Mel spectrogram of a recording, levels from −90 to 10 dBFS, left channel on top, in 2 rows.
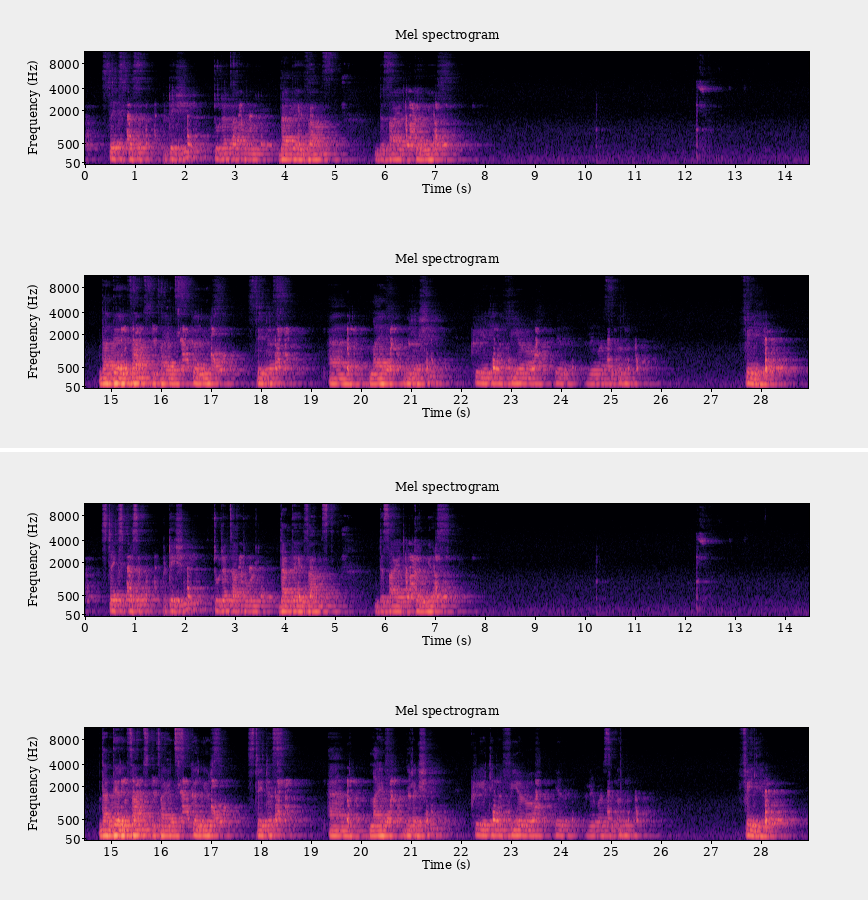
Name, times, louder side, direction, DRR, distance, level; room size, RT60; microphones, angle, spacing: voice 1, 0.5-1.1 1.6-2.1 2.6-3.4 3.9-4.7 5.8-7.0 14.8-17.0 17.9-18.3 19.3-19.8 20.2-20.5 20.8-21.5 22.2-23.5 23.9-24.2 24.5-25.4 27.6-28.1, right 1 dB, 45° right, 0 dB, 7.3 m, -24 dB
voice 2, 2.9-3.7 4.5-4.7 6.4-6.7 7.0-7.3 12.3-12.4 15.1-15.9 16.2-16.6 17.0-17.3 18.3-18.6 19.7-20.0 20.5-20.8 22.6-23.7 24.9-25.0 25.5-25.6 28.1-28.5, equal, ahead, 2 dB, 1.3 m, -30 dB
24.5 x 21.0 x 9.9 m, 1.4 s
head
